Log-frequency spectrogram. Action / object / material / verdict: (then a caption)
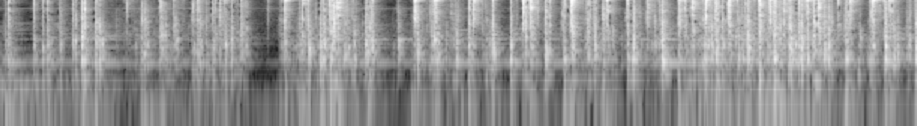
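tap / plastic mechanical keyboard / plastic / none. A backlit, typewriter-style mechanical keyboard with round retro plastic keycaps and a hollow body is typed on with long coffin nails and fingertips. It gives a rapid run of dozens of bright, hollow plastic clicks and clacks, with a brief pause just before two seconds. The typing then continues in a denser stream to the end.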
